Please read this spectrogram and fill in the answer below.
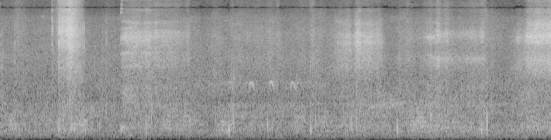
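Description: Wind blowing over the microphone at a lakeshore: a steady faint hiss that swells into louder gusts a few times, with three faint short peeps a little before halfway.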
